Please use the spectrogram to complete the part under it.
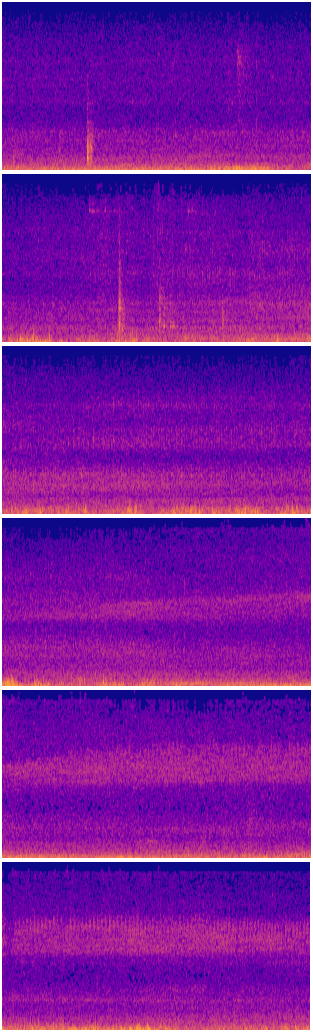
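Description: Traffic rumbles steadily along a nearby street.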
